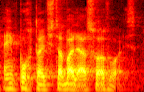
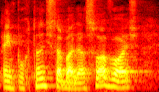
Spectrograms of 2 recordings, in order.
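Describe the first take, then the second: First: It is said at a deeper pitch. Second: It is said at a higher pitch.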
